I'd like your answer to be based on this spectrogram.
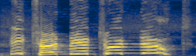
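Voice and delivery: angry mob villager. Pretend. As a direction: whine like an outraged villager. Monty Python quote in mob scene.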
